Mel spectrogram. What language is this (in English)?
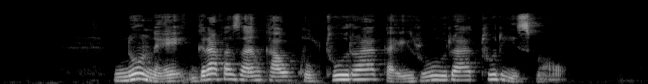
Esperanto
